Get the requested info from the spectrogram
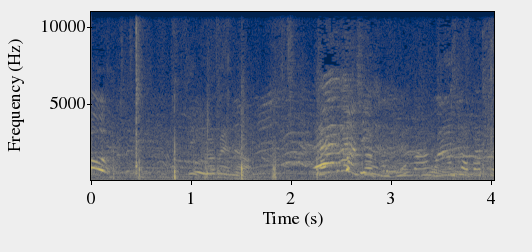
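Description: Children's high-pitched voices calling out and chattering over one another, loudest about two seconds in, with a few sharp clicks in the first second and a half.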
